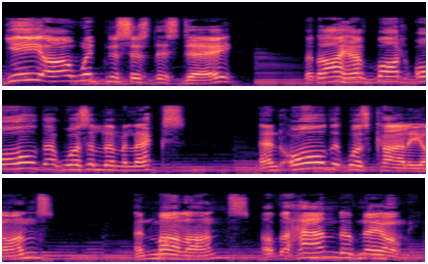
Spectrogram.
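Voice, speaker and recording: A man's voice: high-pitched, lively intonation, slow pace, sharp tone, faint music behind, full character voice. A man playing an earnest, honorable biblical landowner in solemn, declamatory scripture drama. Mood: proclaiming. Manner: solemn, declamatory, archaic formal speech. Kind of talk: dramatized scripture audiobook acting.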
